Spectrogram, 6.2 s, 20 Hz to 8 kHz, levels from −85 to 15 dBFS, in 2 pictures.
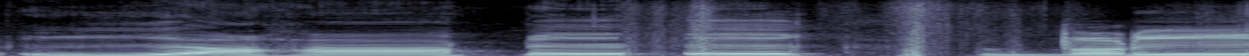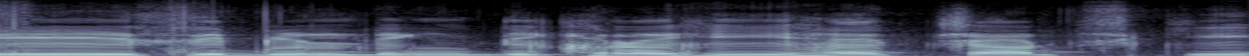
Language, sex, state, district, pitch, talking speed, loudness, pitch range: Hindi, male, Odisha, Malkangiri, 140 Hz, 105 wpm, -15 LUFS, 135-150 Hz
